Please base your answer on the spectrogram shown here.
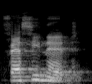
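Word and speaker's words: fascinate: है सिनेरियो उसके बाद बोलते हैं फेसिनेट फेसिनेट फेसिनेट एफ ए एस सी ई आई एन ए टी ई फेसिनेट यहां पर भी जो सी है ना वो भी साइलेंट होती है गाइज अब यहां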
